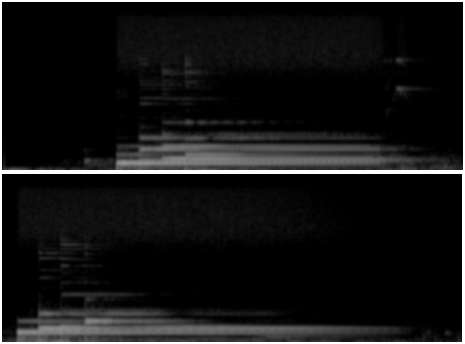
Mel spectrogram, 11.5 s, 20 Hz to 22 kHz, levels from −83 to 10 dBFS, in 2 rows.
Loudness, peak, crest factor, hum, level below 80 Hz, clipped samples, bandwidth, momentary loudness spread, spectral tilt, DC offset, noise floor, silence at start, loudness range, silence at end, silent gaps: -38 LUFS; -24 dBFS; 16 dB; none; -60 dBFS; under 0.1%; 16.5 kHz; 17 LU; -7 dB/octave; under 0.1%; -68 dBFS; 0 s; 9 LU; 0 s; none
